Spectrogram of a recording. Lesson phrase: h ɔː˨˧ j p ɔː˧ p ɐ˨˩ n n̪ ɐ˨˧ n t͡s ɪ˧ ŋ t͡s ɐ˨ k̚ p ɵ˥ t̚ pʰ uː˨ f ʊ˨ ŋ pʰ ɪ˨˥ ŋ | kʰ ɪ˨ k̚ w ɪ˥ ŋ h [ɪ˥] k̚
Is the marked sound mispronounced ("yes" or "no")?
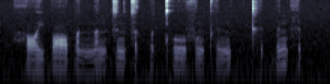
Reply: no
